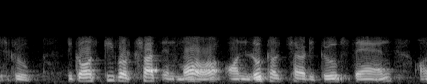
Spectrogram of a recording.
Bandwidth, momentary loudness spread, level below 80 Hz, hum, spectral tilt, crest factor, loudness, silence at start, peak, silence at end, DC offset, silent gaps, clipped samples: 3.9 kHz; 9 LU; -66 dBFS; none; -9 dB/octave; 18 dB; -20 LUFS; 0 s; -2 dBFS; 0 s; under 0.1%; none; under 0.1%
